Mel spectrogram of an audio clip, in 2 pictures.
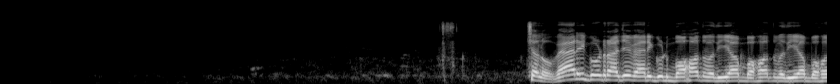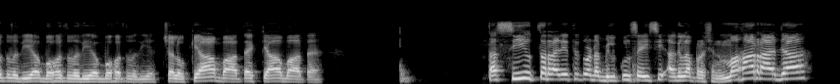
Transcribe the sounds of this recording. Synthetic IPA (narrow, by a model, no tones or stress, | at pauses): t͡ʃəloːʋɛːɾiːɡʊɖɾaːd͡ʒeːʋɛːɾiːɡʊɖbɔːɦt̪ʋəd̪ijaːbɔːɦt̪ʋəd̪ijaːbɔːt̪ʋəd̪ijaːbɔːt̪ʋəd̪ijaːbɔːt̪ʋəd̪ijaːt͡ʃəloːkjaːbaːt̪ɦɛːkjaːbaːt̪ɦɛ̰ː | t̪ãːsiːʊt̪ːəɾːaːd͡ʒeːɪt̪ʰːeːt̪ʊaːɖaːbɪlkʊlsəɦiːsiːʔəɡlaːp̬ɾəʃənməɦaːɾaːd͡ʒaː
